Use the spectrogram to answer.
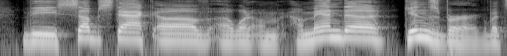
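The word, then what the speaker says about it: Guinzburg: Amanda Ginsburgg, but spelled Gu U I N Z B U R G, but I think it's probably pronounced Ginsburg.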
